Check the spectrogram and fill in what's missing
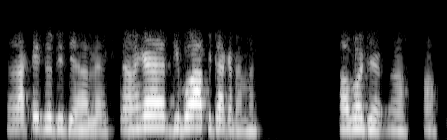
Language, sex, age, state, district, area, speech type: Assamese, female, 45-60, Assam, Nagaon, rural, conversation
